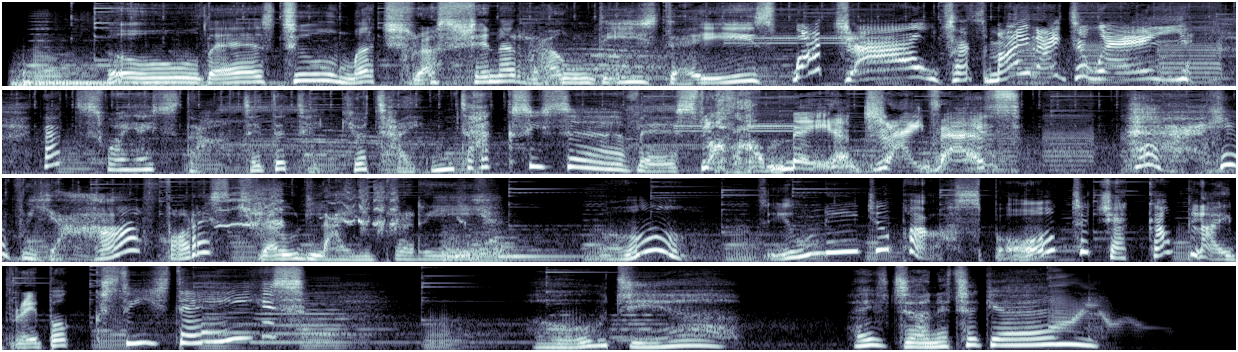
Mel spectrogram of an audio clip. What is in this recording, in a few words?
Animation Old Lady Welsh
